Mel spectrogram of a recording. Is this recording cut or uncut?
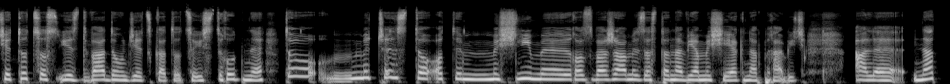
cut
